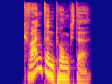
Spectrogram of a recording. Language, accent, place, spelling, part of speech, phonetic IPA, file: German, Germany, Berlin, Quantenpunkte, noun, [ˈkvantn̩ˌpʊŋktə], De-Quantenpunkte.ogg
- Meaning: nominative/accusative/genitive plural of Quantenpunkt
